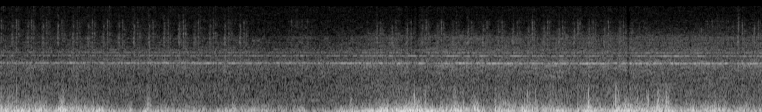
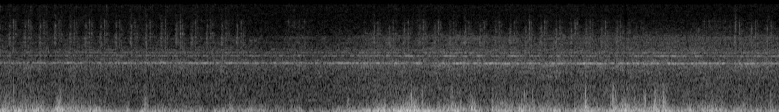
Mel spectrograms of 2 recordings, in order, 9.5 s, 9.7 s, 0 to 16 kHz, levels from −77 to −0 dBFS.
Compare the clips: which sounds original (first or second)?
first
